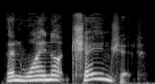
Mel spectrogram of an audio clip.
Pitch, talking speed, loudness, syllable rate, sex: 205 Hz, 195 wpm, -14 LUFS, 5.0 syllables/s, male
